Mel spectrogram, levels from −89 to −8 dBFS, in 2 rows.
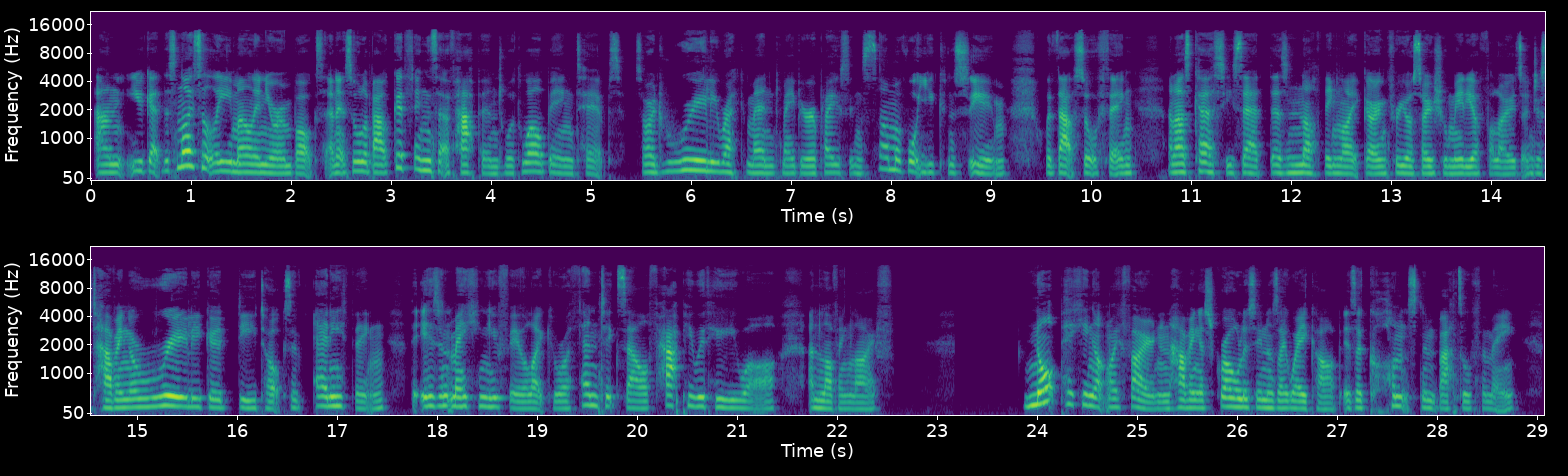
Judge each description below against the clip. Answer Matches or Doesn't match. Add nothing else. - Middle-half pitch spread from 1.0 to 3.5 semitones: Doesn't match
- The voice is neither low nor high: Matches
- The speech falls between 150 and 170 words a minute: Doesn't match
